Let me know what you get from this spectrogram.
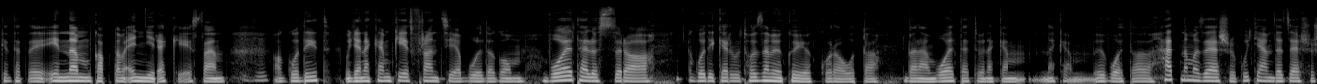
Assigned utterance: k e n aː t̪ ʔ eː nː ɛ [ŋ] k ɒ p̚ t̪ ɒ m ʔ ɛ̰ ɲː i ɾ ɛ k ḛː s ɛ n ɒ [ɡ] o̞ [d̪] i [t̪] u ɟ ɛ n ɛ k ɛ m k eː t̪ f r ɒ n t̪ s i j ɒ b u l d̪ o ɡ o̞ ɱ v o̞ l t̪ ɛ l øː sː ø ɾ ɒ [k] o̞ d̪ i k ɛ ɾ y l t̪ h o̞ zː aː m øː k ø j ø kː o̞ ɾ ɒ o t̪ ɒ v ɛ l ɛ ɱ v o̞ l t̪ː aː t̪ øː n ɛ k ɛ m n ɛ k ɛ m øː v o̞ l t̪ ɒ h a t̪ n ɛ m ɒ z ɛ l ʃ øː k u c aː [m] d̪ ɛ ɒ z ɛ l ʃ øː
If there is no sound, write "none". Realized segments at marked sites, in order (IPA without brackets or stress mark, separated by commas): m, ɡ, d̪, t̪, ɡ, m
